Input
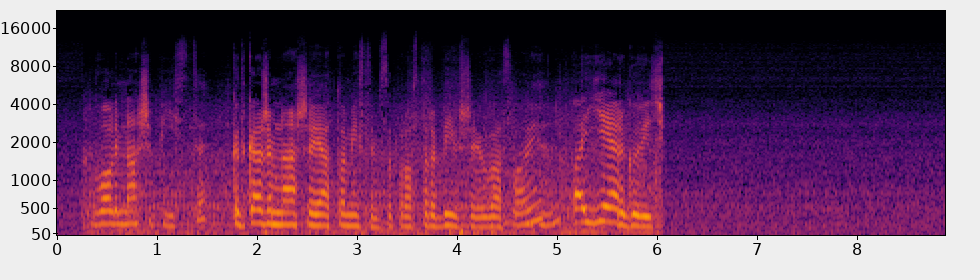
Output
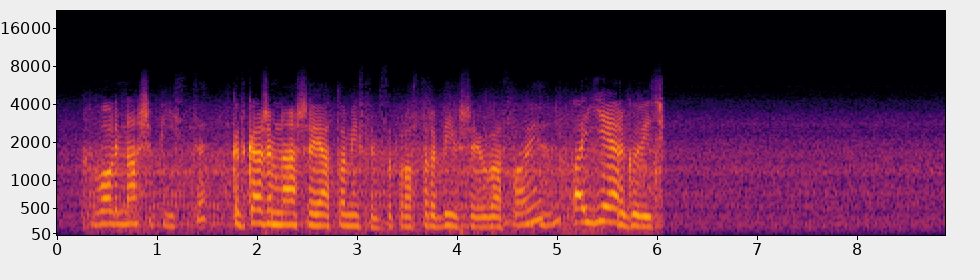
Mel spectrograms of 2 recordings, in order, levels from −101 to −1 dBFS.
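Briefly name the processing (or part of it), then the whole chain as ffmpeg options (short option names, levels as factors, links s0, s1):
kitchen radio: -af "highpass=190,equalizer=f=450:t=q:w=4:g=-8,equalizer=f=1200:t=q:w=4:g=9,equalizer=f=1700:t=q:w=4:g=6,lowpass=f=3700:w=0.5412,lowpass=f=3700:w=1.3066,volume=2"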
